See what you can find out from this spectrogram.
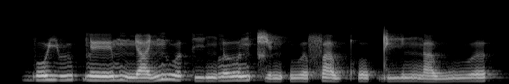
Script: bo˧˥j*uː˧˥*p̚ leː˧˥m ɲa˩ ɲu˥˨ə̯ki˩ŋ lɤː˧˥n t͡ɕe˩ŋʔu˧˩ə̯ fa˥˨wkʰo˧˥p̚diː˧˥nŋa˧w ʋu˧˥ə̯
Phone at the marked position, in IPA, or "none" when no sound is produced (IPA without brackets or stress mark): ɯː˧˥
